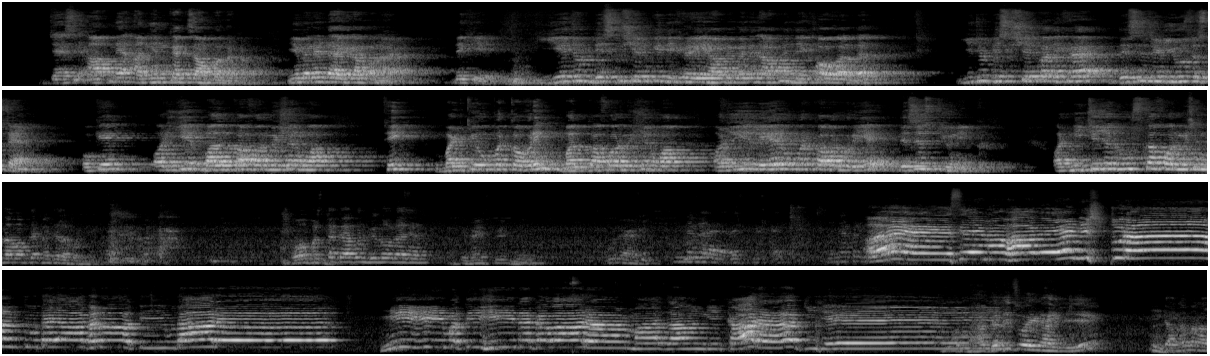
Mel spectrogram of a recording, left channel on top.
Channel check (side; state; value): both; different; correlation 0.00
